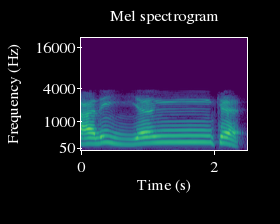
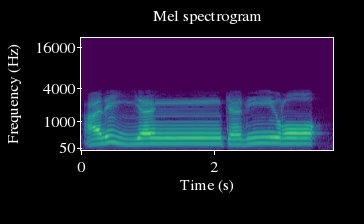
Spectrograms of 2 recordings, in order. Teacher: هخفي نون التنوين دي في نفسها مع كون الغنة حركتين، يعني اللي بيظهر من نون المخفاة الغنة بتاعتها. · Term: الاخفاء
